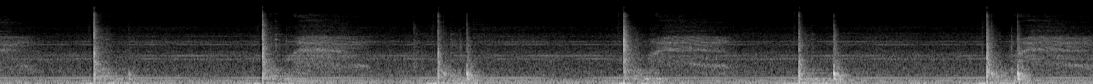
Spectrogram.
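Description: Hammer blows on a tire skate wedged under the front wheel: sharp strikes about every one and a half to two seconds, some in quick pairs, over a steady low hum.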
